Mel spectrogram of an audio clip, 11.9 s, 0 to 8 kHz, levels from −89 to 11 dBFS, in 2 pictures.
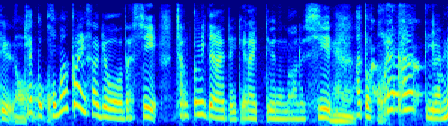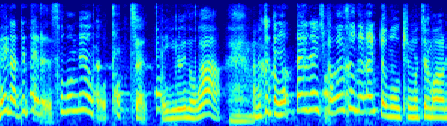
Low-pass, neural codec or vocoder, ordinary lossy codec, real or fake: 7.2 kHz; codec, 16 kHz, 2 kbps, FreqCodec, larger model; none; fake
